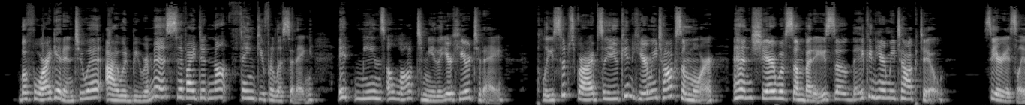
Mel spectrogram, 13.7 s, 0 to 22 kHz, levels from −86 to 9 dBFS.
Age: 20-39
